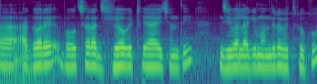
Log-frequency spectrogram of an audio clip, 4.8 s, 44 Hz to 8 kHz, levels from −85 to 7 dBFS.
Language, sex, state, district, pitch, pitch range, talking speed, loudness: Odia, male, Odisha, Malkangiri, 135 Hz, 130-145 Hz, 140 wpm, -16 LUFS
